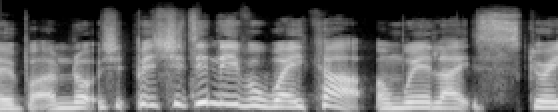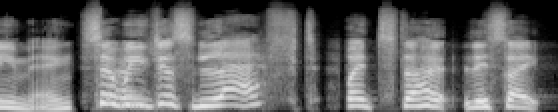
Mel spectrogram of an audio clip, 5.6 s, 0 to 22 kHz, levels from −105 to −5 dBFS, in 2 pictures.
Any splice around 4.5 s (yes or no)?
yes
